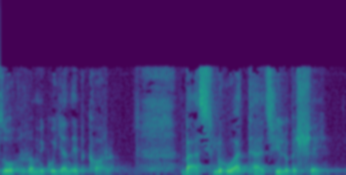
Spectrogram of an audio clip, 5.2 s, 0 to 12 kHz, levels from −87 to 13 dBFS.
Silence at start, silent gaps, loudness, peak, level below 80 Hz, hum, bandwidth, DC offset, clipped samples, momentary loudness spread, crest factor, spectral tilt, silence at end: 0 s; none; -24 LUFS; -4 dBFS; -70 dBFS; none; 7.8 kHz; under 0.1%; under 0.1%; 16 LU; 22 dB; -4 dB/octave; 0.2 s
